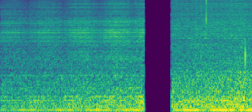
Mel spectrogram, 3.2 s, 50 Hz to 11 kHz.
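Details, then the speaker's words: American Standard Allegiance 12 condenser after replacing a bulged 55/5 run capacitor: a steady low hum with even fan rush and no rattles or buzzing. It is running normally. "right guys the [Music] American Standard Allegiance 12 is in good shape and good to go"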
